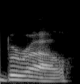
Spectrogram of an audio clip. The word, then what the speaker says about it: Barrell: And actually sometimes I say it Barrel when I'm trying to spell it for people because it's just so much easier. But it is Barrel.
